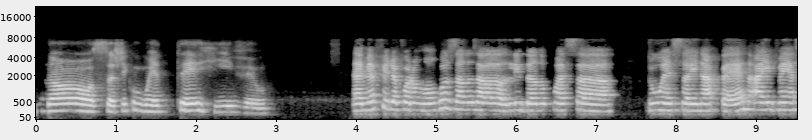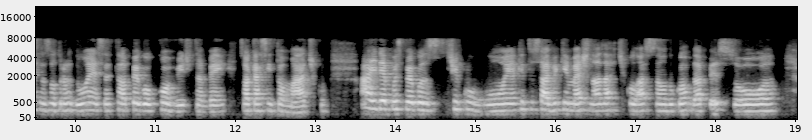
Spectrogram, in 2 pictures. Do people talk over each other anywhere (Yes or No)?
No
